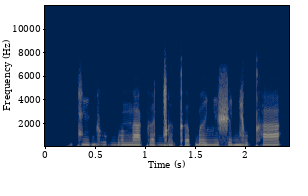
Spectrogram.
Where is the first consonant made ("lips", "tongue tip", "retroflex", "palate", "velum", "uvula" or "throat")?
palate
